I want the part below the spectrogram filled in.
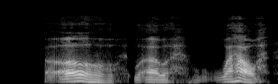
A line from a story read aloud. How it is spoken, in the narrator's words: I stammered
